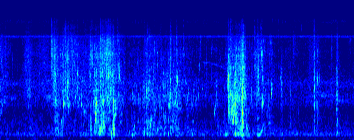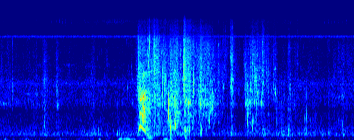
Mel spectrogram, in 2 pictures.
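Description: Creek water sloshing and splashing in irregular bursts as a heavy cut log from a beaver dam is shifted through it, loudest in a longer spell about ten seconds in.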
